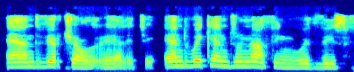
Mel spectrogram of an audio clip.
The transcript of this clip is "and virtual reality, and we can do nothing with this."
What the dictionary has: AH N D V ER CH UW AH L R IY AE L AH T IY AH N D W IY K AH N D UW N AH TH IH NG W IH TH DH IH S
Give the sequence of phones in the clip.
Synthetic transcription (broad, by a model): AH N D V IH CH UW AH L R IY AE L AH T IY AH N D W IY K AH N D UW N AH TH IH NG W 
